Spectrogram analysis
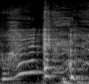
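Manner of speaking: high squeaky "What?" through a laugh; incredulous, half laughing; laughing, can't believe it; laughing disbelief. Retold or imitated. Repeats her shocked reaction.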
